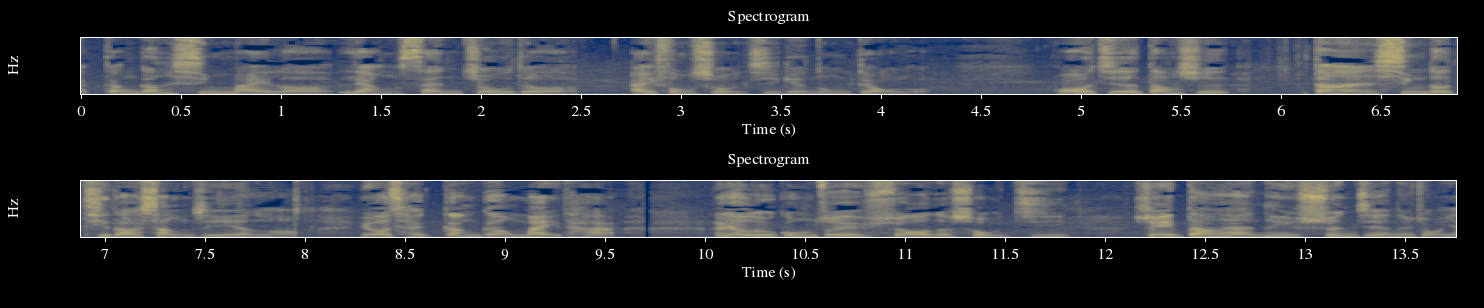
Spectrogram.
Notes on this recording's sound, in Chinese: 这一期是在里斯本的城市公园录制的，风声比想象中大了一些，在某一部分可能会影响一部分音质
